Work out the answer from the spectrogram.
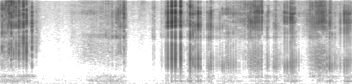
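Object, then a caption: Ridged plastic rice paddle. Long fingernails scratch the bumpy face of a beige, ridged plastic rice paddle held by its handle. The result is bright, dry rasping in quick bursts, with quieter stretches of softer scraping between them.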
